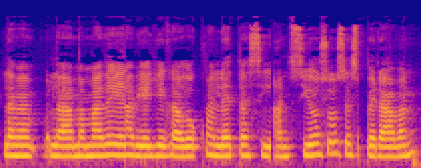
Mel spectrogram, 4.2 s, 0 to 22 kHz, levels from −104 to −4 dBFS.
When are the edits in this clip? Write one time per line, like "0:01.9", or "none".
0:01.2
0:02.0
0:02.7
